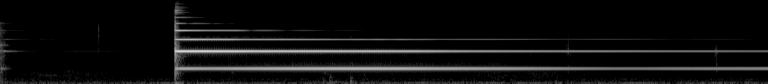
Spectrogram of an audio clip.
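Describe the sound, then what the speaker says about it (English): A singing bowl is struck once and rings out in a clear, pure chime that slowly fades over several seconds in an otherwise quiet room. "tune into the chime of the singing bowl"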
